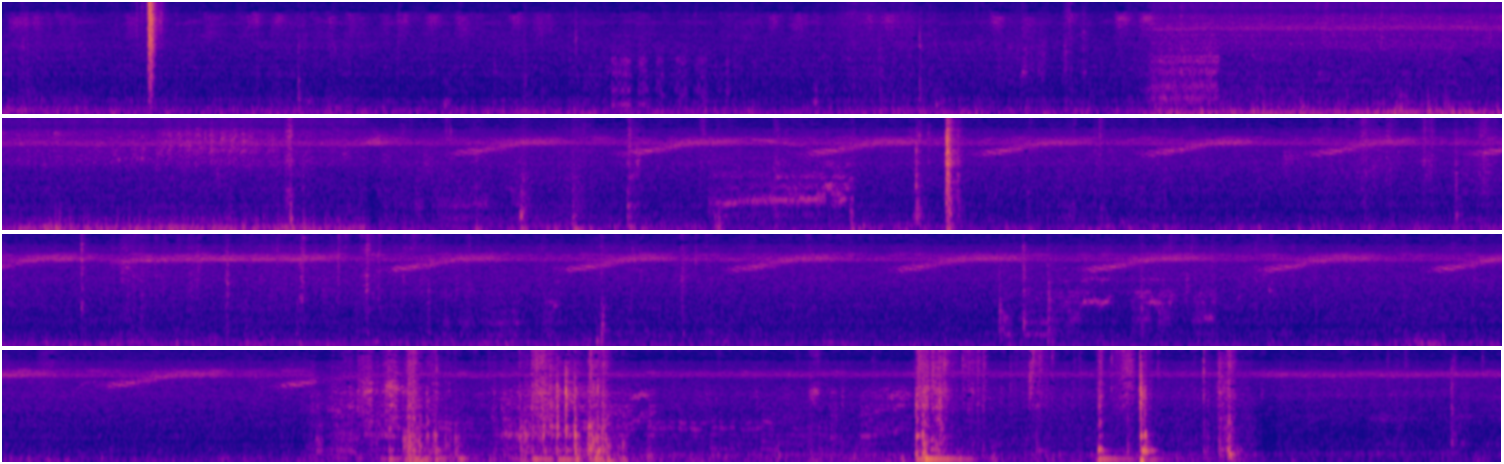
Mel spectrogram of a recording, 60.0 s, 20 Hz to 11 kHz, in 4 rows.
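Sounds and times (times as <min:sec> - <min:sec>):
sharp click: 0:01.4 - 0:01.7.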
